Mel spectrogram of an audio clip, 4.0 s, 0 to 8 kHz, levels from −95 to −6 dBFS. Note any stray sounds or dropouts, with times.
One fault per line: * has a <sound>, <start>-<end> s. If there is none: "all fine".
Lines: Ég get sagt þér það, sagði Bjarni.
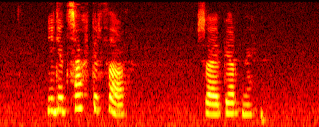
all fine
